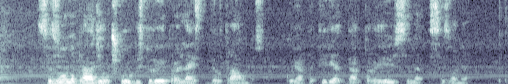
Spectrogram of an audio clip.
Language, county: Lithuanian, Kaunas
